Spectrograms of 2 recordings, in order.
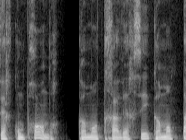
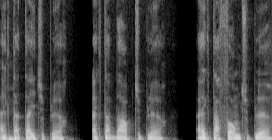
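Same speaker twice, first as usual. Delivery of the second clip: normal talking voice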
